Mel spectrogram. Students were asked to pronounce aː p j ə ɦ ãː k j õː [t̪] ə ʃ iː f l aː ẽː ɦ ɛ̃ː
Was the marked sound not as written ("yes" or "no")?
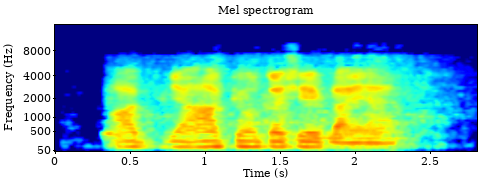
no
